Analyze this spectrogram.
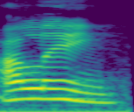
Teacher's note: Aqui nós temos uma oxítona, pois a sílaba mais forte é o lém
